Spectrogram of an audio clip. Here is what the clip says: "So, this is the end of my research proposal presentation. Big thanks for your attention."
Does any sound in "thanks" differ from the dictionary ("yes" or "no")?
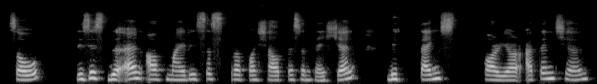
yes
